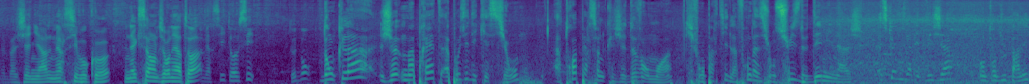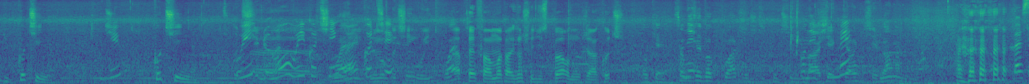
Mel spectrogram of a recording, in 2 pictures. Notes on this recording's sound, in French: Micro Trottoir. Je me suis dit que ça serait pas mal du tout d’aller poser la question aux principaux intéressés a savoir vous.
